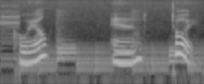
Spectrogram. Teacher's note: its sound is made by sliding from one vowel sound to another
